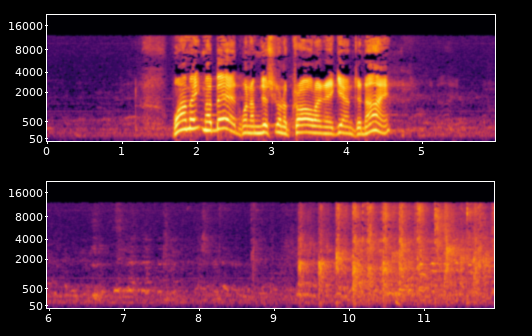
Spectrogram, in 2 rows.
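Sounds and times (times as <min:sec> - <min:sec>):
speech: 0:01.7 - 0:04.7
laughter: 0:06.0 - 0:11.9
audience clapping: 0:08.6 - 0:11.9.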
